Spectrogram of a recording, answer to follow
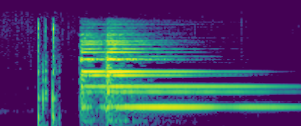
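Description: A quick double mouse click, then about half a second in a bright bell chime that rings on and fades away. It is the sound effect of a subscribe-button and notification-bell animation.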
